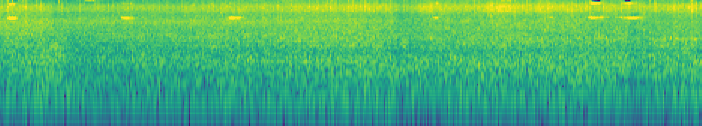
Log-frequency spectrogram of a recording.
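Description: Engines of a classic Chevelle and a T-bucket hot rod running as the cars roll slowly past in a parade, a steady low engine sound with no revving.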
